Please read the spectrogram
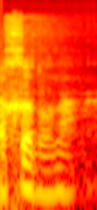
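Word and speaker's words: Girona: 第十名的赫罗纳，这个就或者叫吉罗纳。我记得我播的时候，然后这个本地人他喊的是吉罗纳，然后呢，吉罗纳应该是英语的念法。如果你按他的用英语念法叫吉罗纳，那可能用西班牙语念法可能叫赫罗纳。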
